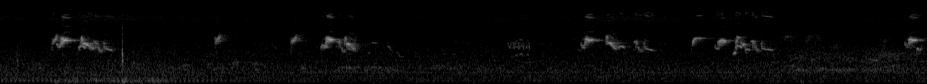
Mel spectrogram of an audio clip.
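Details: Red-whiskered bulbul used in bird trapping in a garden, recorded 9 October 2017: short bright chirpy warbled phrases in bursts of two to four notes with gaps between, over a quiet background hiss.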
